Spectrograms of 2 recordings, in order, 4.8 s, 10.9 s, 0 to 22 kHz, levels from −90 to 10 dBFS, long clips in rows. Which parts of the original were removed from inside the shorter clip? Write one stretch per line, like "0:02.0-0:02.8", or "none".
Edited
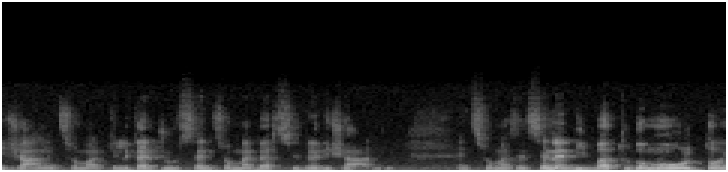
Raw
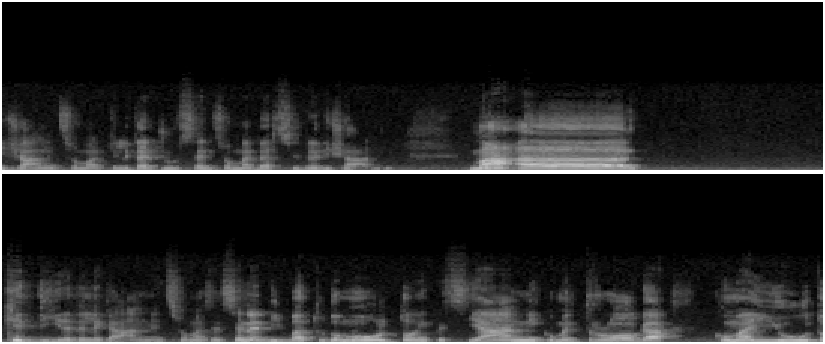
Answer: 0:03.0-0:06.5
